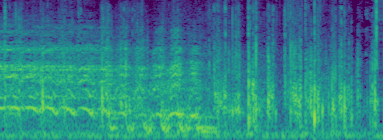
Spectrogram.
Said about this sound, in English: Hear that, Enoch? I just sent my horse away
